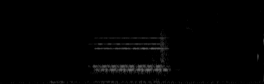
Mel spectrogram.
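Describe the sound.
A telephone rings once for an incoming call to a radio phone-in. It is a single loud electronic trill lasting under a second, with quiet background before and after.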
